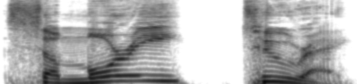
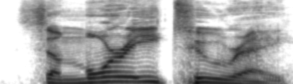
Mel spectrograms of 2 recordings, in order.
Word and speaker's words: Samori Toure: Yes, I'm looking at his the pronunciation. It's Samori Toure. Samori Toure.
